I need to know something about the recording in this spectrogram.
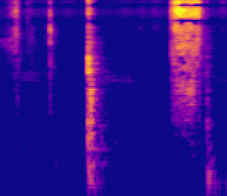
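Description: A couple of small scissor snips into the edge of a piece of muslin, then the muslin ripping apart in one short, loud tear near the end.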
